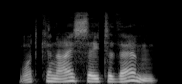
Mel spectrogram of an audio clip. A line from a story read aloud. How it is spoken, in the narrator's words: asked in a diffident tone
